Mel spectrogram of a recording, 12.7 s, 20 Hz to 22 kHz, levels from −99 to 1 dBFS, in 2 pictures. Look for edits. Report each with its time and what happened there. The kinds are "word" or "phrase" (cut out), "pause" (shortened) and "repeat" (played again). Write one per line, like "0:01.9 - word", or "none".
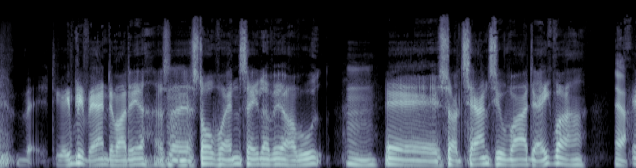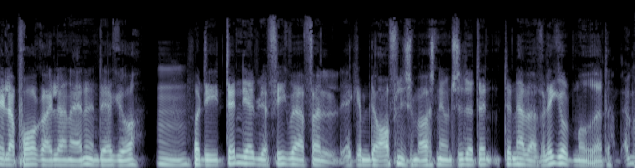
none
